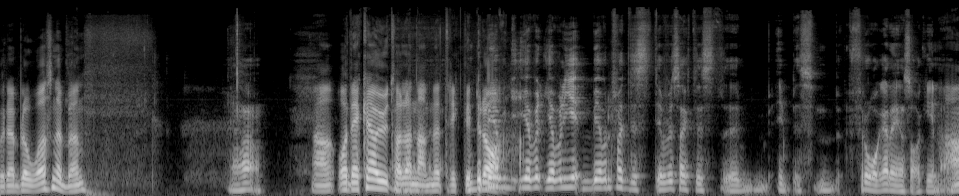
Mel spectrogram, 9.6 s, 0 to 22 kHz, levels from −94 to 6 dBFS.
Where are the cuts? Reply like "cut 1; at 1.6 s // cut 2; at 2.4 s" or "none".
none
